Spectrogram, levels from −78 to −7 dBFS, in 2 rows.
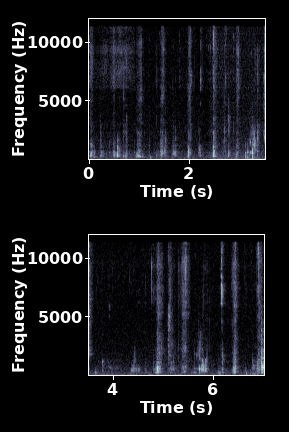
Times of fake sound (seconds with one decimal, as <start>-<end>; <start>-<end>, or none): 2.4-3.5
